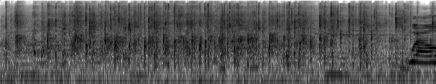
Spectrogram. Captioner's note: group clapping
